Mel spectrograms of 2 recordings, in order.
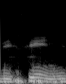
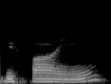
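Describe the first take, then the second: First: The second vowel is a single plain sound. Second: The second vowel glides through two sounds. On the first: The speaker calls it wrong. "you say define" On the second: The speaker calls it right. "I is pronounced like the vowel. Two sounds"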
